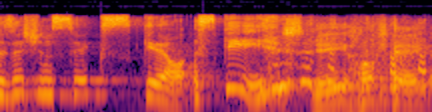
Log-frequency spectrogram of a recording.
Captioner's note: laughing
